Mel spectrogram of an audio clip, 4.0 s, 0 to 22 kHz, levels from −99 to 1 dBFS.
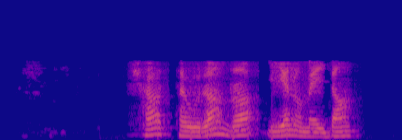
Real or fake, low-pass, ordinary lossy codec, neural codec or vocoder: fake; 3.6 kHz; AAC, 16 kbps; vocoder, 44.1 kHz, 128 mel bands every 256 samples, BigVGAN v2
